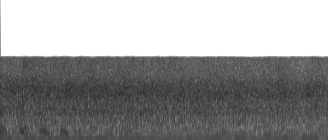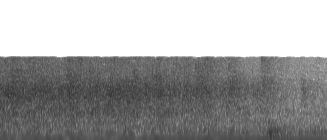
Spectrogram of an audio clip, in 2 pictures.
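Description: A crowd applauds steadily, dense overlapping claps forming a continuous rush of noise that holds for several seconds before tapering off at the end, with a faint low hum beneath.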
